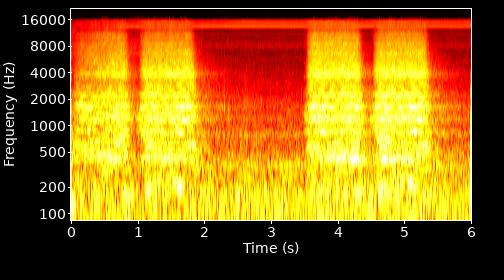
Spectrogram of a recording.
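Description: ClearPath integrated servo motor spinning a ball screw at up to about 3,500 RPM, driving a linear-stage carriage in rapid traverses. Four whirring, rasping runs of under a second each: two back to back, a pause of about a second and a half, then two more.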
